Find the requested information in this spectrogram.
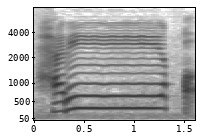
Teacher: Mad tabi'inya adalah ya sukun sebelumnya kasrah, huruf yang disukunkannya adalah huruf qaf. Cara bacanya dipanjangkan boleh 2, 4 atau 6 harokat. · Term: mada aridli sukun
